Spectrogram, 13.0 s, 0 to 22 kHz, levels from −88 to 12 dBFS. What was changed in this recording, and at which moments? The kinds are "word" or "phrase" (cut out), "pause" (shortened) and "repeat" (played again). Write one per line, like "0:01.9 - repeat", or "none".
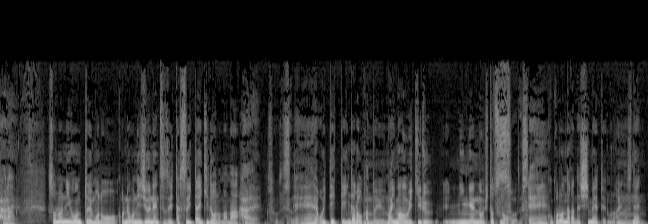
0:05.3 - phrase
